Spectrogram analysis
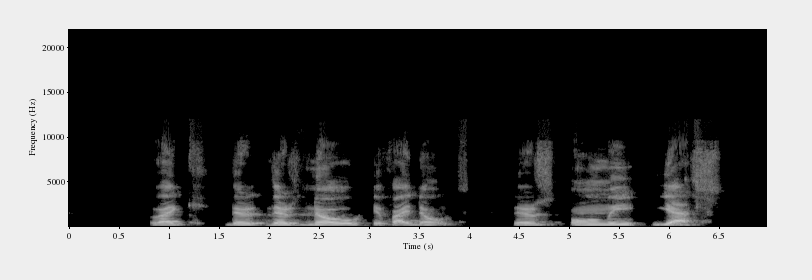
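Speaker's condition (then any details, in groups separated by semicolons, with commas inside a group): Cerebral palsy; wheelchair user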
